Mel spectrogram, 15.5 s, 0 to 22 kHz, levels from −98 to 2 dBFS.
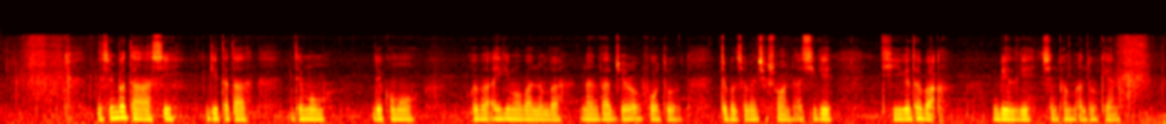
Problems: background sounds at intervals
